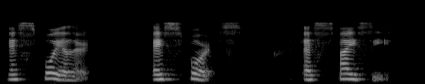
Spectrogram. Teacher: con los anglicismos que empiezan con la consonante S, añadimos el sonido vocálico E en frente de la palabra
